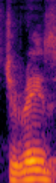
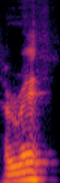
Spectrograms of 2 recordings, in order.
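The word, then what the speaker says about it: Jerez: a pork in it my Spanish students will have to teach you it's jerz it's herth it's j her as they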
